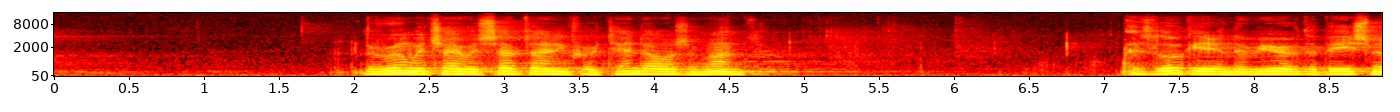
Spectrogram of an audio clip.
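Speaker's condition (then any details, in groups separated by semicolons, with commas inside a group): Parkinson's; tremor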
